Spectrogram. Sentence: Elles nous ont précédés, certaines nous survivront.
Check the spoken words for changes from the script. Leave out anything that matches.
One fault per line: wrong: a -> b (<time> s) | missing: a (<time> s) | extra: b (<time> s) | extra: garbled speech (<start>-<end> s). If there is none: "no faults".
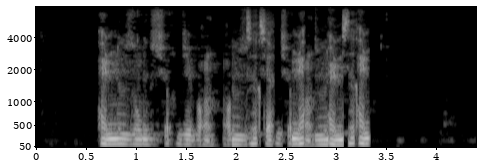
missing: précédés certaines (1.1 s)
extra: garbled speech (1.9-3.3 s)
